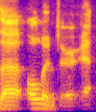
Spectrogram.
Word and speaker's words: Olinger: There's a character in a Sweep of Stars, Ellis Olinger. Ellis Oh. Olinger, I believe is how it's technically pronounced, or at least that's how it was in my head anyway.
